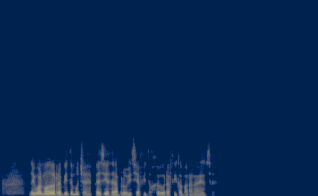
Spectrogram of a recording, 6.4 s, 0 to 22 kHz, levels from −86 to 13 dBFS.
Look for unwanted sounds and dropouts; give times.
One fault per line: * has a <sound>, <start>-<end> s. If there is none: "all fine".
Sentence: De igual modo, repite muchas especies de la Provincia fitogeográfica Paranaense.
all fine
